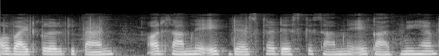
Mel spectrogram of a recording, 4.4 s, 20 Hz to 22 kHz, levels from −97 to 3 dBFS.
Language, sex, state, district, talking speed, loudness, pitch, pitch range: Hindi, female, Delhi, New Delhi, 220 wpm, -17 LUFS, 190 Hz, 180-195 Hz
